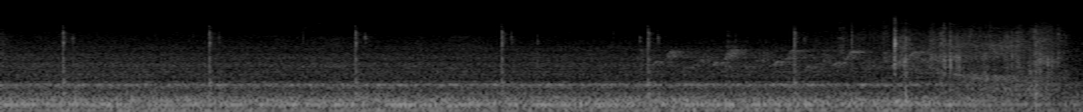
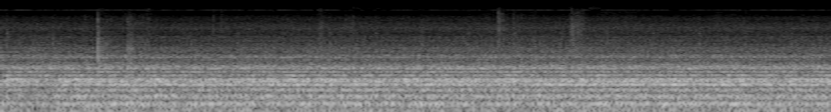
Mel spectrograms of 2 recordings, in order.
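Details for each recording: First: Diesel heater heard up close near the tailgate: soft, even ticks about every three-quarters of a second over a steady heater hum; the fuel pump's normal clicking pulse. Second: Diesel heater running with no exhaust muffler fitted: loud, steady droning hum with a harsh buzzy edge and no pulsing; loud exhaust from missing muffler.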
